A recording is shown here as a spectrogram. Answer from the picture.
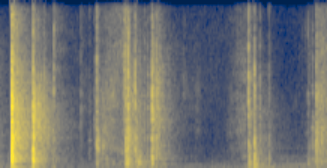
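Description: Deck of tarot cards being shuffled by hand: one sharp snap of cards right at the start, then a few softer shuffling strokes with a short pause between them.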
